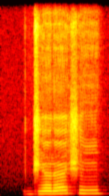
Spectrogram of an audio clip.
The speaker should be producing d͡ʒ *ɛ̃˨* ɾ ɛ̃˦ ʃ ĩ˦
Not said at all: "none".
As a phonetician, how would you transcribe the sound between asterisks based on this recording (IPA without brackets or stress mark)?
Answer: ɛ̃˨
